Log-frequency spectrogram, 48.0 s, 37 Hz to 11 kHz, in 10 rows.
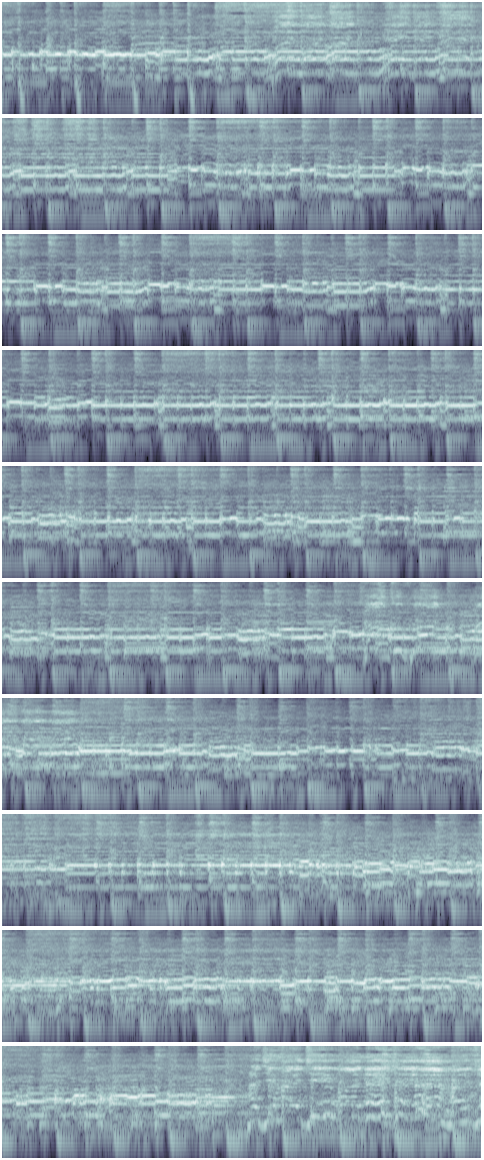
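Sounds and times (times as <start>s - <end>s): low drum beat: 0.0s - 47.9s
saz melody: 0.0s - 47.9s.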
